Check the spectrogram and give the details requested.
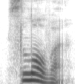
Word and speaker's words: слово: For example, word, слово, слово. In the plural, слова, слово, слова. It's a tricky one, right? Because in the singular, the last O is unstressed, that's why we pronounce it as a, слово.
